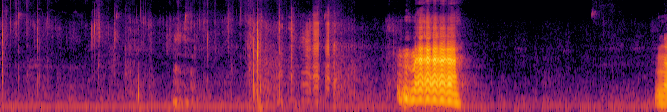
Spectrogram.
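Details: A domestic goat gives a single loud, shaky, vibrato-like bleat lasting under a second, after quiet chewing and soft rustling. A woman's voice is heard faintly before the call.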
